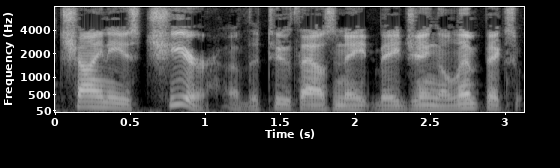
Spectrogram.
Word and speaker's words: Beijing: Since we've adopted the word Beijing, I think a lot of people think that because it's a Chinese word, it should be pronounced in a foreign-sounding way. So I think a lot of people simply adopt a French-sounding jeu sound rather than the very simple English jing.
